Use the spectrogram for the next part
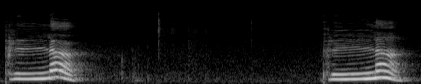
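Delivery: "Plein" said clearly, falling tune; dictation word. Shown as a demonstration. Teacher dictating "Plein" to a listening child. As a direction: pronounce "Plein" crisply for dictation. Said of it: "Écoute bien ce mot".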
